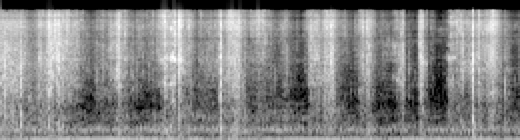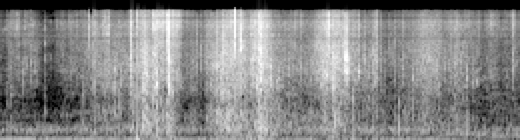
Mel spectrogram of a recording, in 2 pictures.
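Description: Leaves and undergrowth rustling and crackling in irregular bursts as gloved hands push through the plants. There is one sharp snap or knock about six and a half seconds in, and a steady low hum underneath that stops near the end.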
